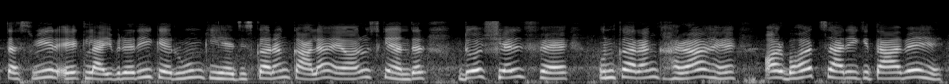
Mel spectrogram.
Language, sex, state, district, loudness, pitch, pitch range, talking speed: Hindi, female, Maharashtra, Pune, -13 LUFS, 295 Hz, 275-325 Hz, 165 wpm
